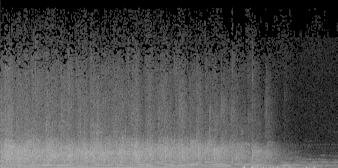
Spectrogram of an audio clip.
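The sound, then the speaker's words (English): Steady applause from a church audience as a preacher comes up. A dense wash of many hands clapping holds strong for several seconds, then thins out and fades toward the end over a low sustained hum. “Give him a hand clap as he comes.”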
